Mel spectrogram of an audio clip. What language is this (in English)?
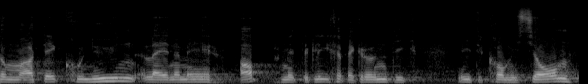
Swiss German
